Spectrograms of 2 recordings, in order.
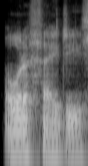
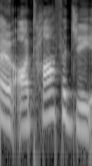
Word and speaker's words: autophagy: And also, autophagy is not – sorry, I said the American way, autophagy. Sorry. – You're, I love your – I love your Australian pronunciation. That really is how people say it in Australia, anyone who's listening.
